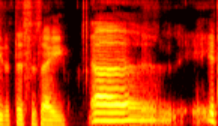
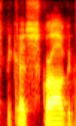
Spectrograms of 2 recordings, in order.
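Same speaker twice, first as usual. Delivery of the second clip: ordinary delivery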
